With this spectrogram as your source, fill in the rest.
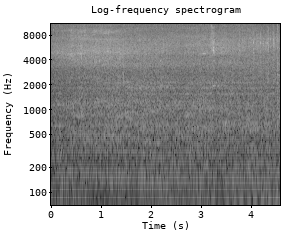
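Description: A car from a scrapyard lot with a dead engine, pedal floored at full throttle: a loud, steady, unbroken roar with rumbling low end, close and constant throughout, with no talk.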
